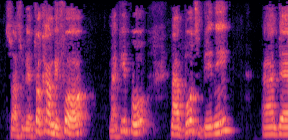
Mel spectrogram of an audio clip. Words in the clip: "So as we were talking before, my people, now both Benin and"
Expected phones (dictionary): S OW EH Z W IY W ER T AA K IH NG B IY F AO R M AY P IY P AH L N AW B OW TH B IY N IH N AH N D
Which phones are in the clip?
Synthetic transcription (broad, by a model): S OW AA S W IY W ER T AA K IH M B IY F AO M AY P IY P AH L N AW B OW T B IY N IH AH N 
